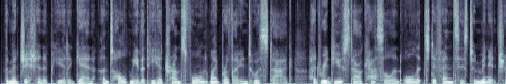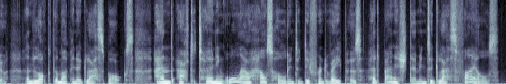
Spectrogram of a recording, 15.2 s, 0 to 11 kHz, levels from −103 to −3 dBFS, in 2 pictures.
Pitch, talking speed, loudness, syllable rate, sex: 225 Hz, 195 wpm, -19 LUFS, 5.7 syllables/s, female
